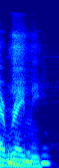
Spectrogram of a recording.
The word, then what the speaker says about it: Raimi: So it's the Raimi brothers that, Raimi, am I saying it right? – Yeah, Raimi.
